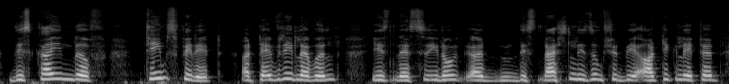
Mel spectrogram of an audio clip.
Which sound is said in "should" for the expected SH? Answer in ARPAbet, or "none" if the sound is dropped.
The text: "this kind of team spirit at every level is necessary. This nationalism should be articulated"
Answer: SH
